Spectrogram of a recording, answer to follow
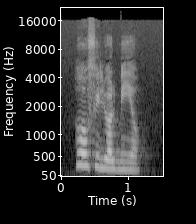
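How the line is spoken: Exclaimed. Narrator (Italian): esclamò essa

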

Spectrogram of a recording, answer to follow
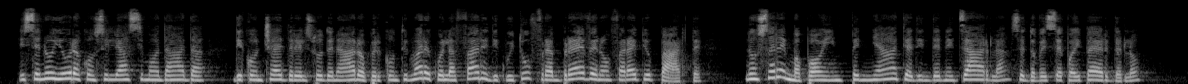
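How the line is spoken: Exclaimed. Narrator (Italian): nel mio nuovo altruismo esclamai

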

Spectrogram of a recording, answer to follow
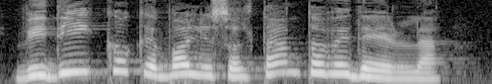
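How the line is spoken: Client exclaims. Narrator (Italian): esclamò il cliente

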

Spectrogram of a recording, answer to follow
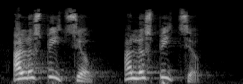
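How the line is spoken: Shouting. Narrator (Italian): le grida di

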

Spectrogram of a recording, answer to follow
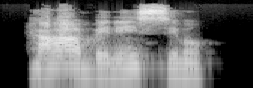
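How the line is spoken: Laughing. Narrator (Italian): disse Traddles ridendo

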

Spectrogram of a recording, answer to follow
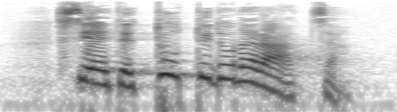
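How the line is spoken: Sudden shout. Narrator (Italian): gridò improvvisamente

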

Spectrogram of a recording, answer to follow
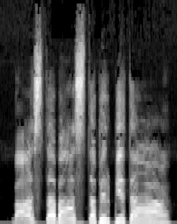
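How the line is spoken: Old men pleading shouts. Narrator (Italian): gridavano i più vecchi e i più pingui

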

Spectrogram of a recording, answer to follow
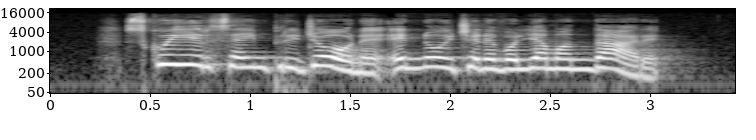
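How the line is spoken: Chorus of shrill voices. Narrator (Italian): esclamò un coro di voci squillanti

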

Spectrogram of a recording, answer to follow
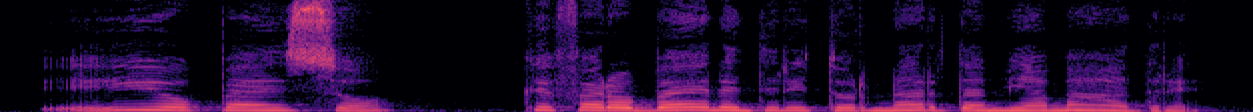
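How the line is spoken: Timid voice. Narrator (Italian): disse con timida voce

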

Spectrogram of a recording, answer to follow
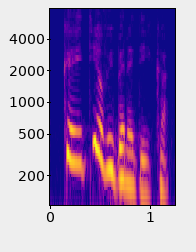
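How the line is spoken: Exclaiming. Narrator (Italian): esclamò Nicola

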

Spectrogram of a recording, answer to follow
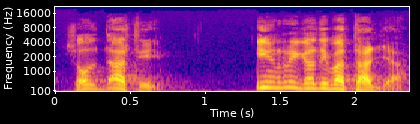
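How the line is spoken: Stern military command shout. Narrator (Italian): atteggiandosi a giudice severo e inesorabile, gridando in tono di comando militare

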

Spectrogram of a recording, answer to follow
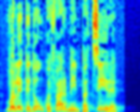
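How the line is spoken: Desperate shouting. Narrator (Italian): gridava con le mani in testa

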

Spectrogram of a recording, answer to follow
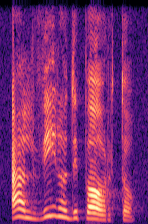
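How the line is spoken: Exclaiming. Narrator (Italian): esclamò Nicola

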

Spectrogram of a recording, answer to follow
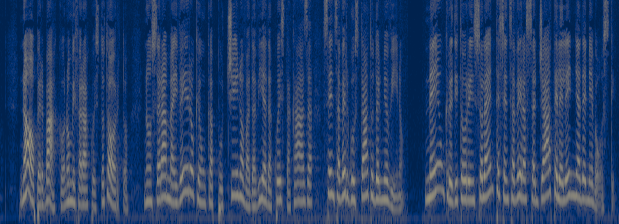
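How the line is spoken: Raised voice over commotion. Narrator (Italian): don Rodrigo, alzando la voce, in mezzo al trambusto che era ricominciato, gridava

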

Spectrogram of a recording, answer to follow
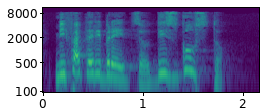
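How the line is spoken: Heated angry shout. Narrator (Italian): gridò lei riscaldandosi ancora di più

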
